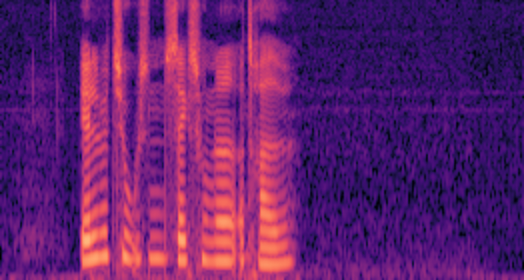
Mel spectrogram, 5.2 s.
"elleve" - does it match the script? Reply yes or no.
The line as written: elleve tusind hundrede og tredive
yes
